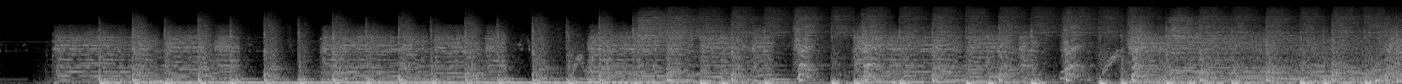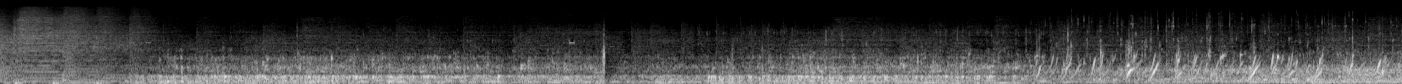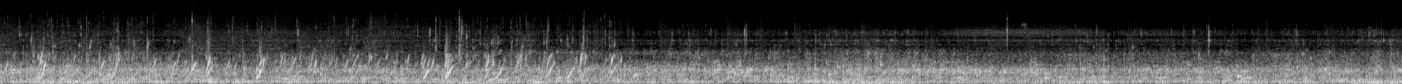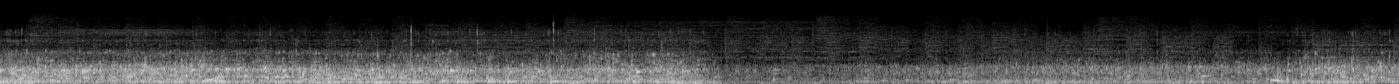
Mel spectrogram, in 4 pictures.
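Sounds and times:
underwater rumbling water: 13.0s - 56.0s
gurgling bubbles: 15.1s - 56.0s
dense crackling clicks: 15.4s - 56.0s.

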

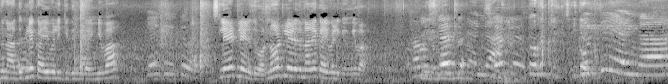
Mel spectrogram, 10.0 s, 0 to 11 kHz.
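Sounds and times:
young child talking: 2.2s - 3.2s, 6.2s - 10.0s.

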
